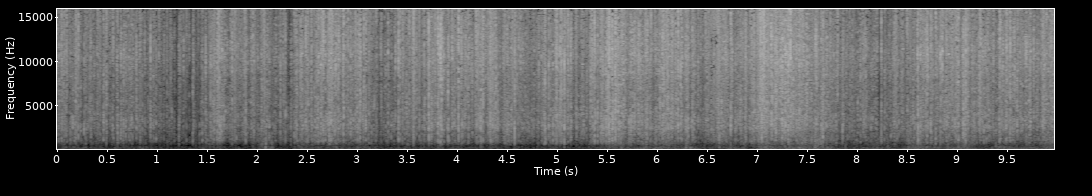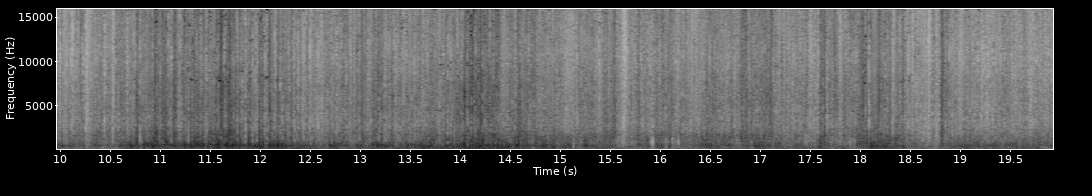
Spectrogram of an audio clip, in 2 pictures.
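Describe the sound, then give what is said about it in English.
Wind from a storm roars steadily against a small REI tent, blowing it over sideways, for the whole stretch, a dense, hissing rush broken by crinkly fabric flutters and gusty surges, with no voices. “And it was just kind of blowing over sideways, even though I moved it to not be facing the wind.”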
